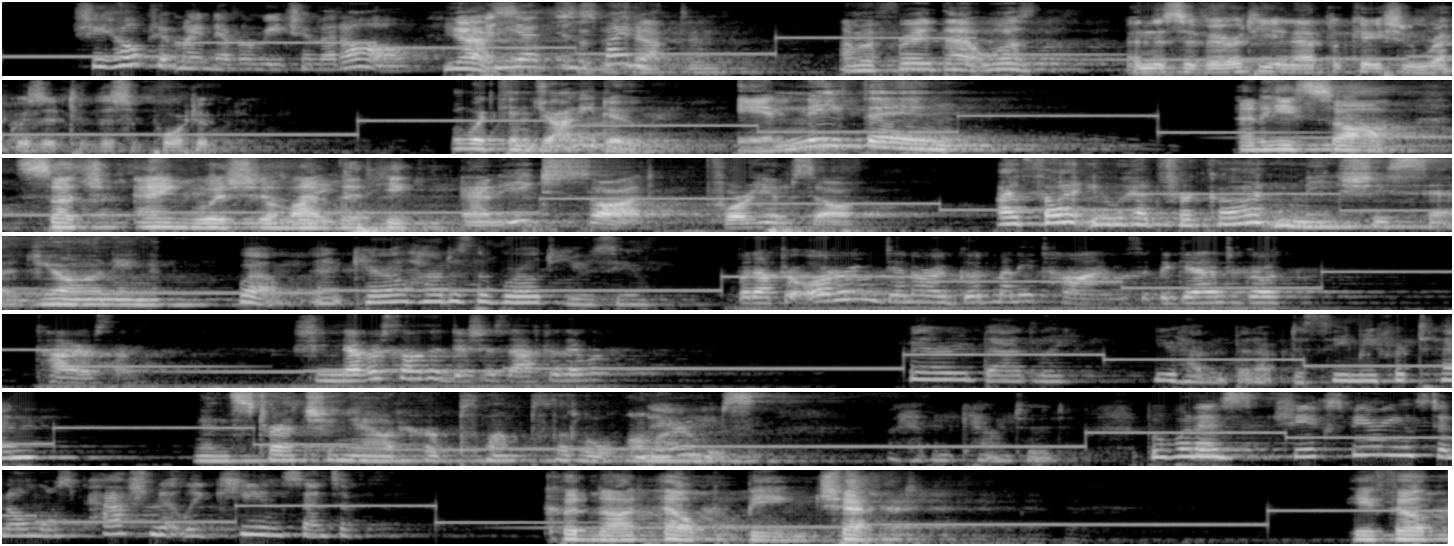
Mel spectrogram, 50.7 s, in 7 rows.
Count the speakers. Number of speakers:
nine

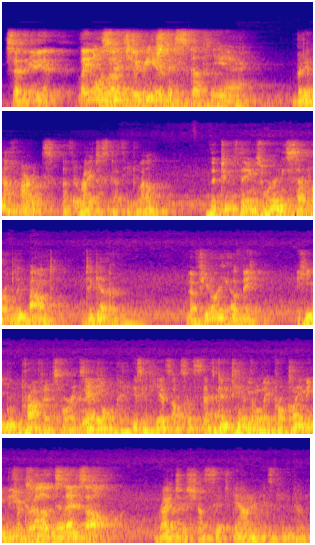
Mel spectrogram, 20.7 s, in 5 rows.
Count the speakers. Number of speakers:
four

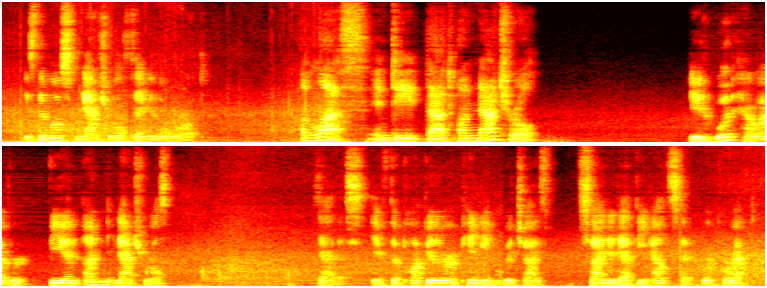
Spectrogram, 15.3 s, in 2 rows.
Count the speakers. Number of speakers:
two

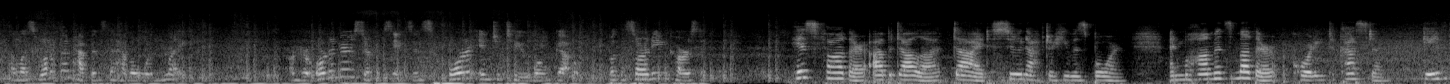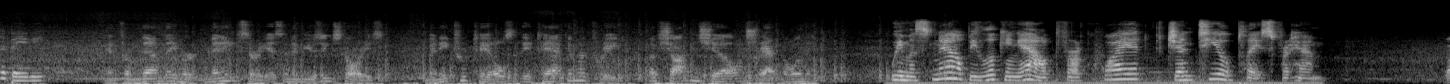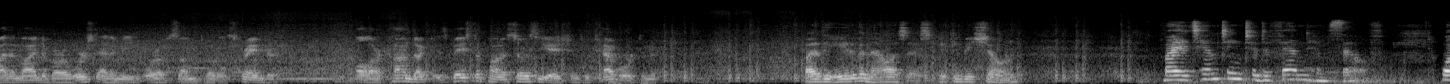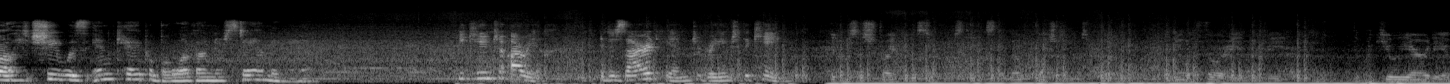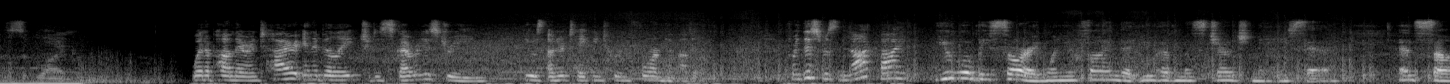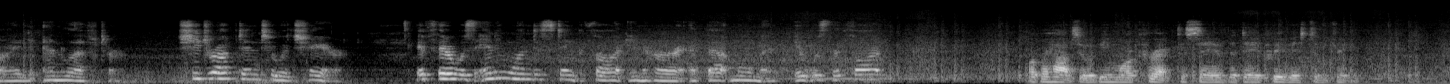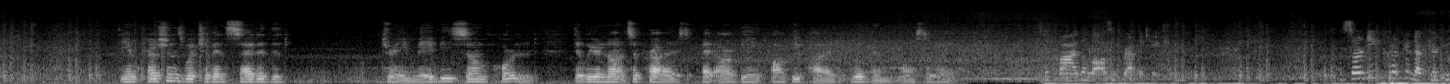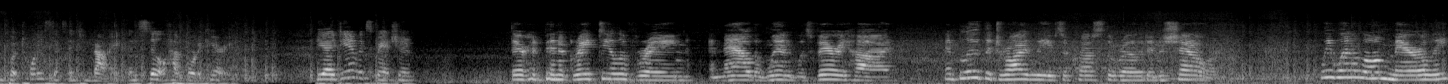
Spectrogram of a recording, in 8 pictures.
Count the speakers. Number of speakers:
nine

